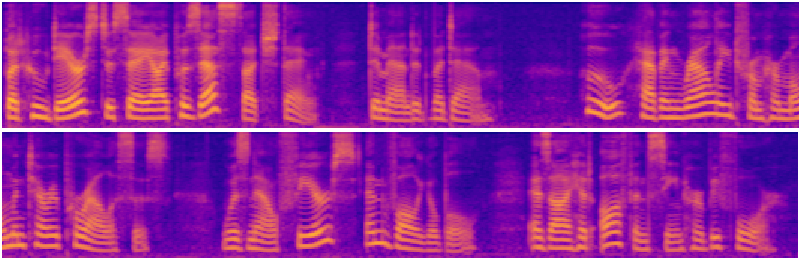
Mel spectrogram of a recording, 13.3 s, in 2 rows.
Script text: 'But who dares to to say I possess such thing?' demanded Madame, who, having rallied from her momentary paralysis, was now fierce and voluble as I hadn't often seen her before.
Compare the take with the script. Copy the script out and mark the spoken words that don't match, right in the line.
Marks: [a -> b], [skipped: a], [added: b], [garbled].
'But who dares to [skipped: to] say I possess such thing?' demanded Madame, who, having rallied from her momentary paralysis, was now fierce and voluble as I [hadn't -> had] often seen her before.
